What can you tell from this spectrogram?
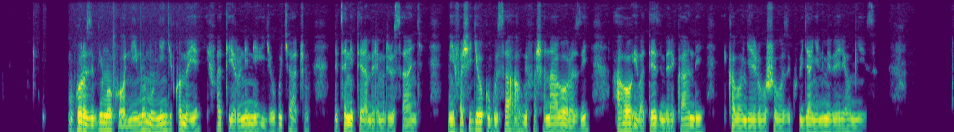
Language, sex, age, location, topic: Kinyarwanda, male, 18-24, Nyagatare, agriculture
